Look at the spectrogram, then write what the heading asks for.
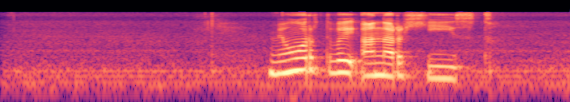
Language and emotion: Russian, neutral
